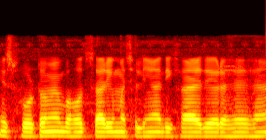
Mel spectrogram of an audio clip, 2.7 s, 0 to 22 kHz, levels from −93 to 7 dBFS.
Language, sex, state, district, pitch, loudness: Hindi, male, Jharkhand, Deoghar, 120 Hz, -16 LUFS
